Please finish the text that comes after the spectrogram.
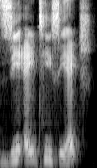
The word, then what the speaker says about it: Zatch: is there a t in there is it z-a-t-c-h yeah Zatch Zatch or are you just butchering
